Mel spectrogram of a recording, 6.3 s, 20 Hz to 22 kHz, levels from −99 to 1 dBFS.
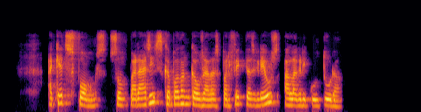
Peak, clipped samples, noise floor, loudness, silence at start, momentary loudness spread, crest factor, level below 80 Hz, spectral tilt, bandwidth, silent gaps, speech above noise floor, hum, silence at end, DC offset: -2 dBFS; under 0.1%; -46 dBFS; -17 LUFS; 0.75 s; 6 LU; 16 dB; -58 dBFS; -4 dB/octave; 8.4 kHz; none; 30 dB; none; 1.2 s; under 0.1%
